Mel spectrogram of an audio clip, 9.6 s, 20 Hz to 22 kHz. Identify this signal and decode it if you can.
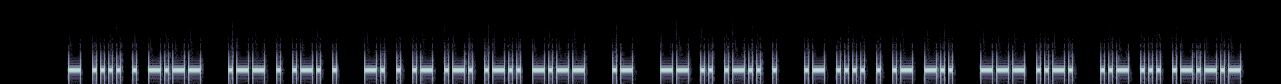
Morse code, heard as a keyed tone, about 40 wpm, 700 Hz. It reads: THEY WERE NEARLY A MILE AHEAD OF US.
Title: Sentences from Top 1300 Words 40wpm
